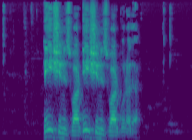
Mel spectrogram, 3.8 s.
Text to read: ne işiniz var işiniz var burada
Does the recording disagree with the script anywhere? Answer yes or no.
no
